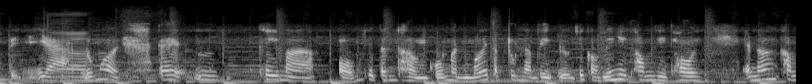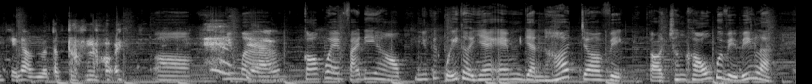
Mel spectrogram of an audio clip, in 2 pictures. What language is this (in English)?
Vietnamese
